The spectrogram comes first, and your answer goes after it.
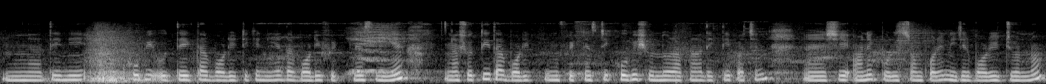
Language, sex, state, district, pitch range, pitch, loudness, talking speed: Bengali, female, West Bengal, North 24 Parganas, 195-215 Hz, 200 Hz, -17 LUFS, 165 wpm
